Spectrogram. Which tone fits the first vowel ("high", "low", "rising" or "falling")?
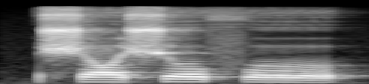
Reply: low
